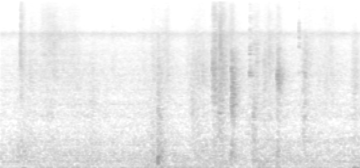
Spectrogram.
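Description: A few faint knocks and rustles of a potted orchid being lifted from the counter and carried, over a low steady hum.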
